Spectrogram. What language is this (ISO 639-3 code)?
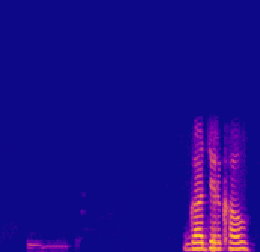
pan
